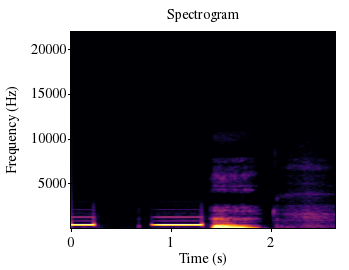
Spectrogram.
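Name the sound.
telephone busy signal tone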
